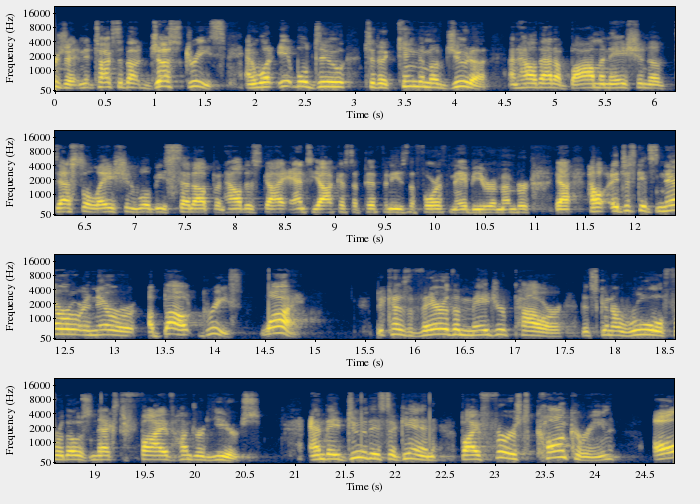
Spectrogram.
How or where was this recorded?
large echoing room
